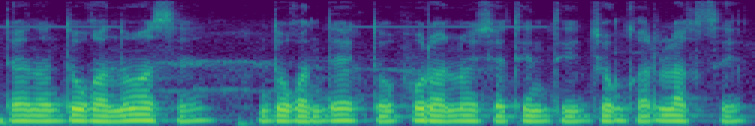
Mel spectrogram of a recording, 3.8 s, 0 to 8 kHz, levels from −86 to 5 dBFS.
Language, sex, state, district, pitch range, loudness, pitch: Bengali, male, Tripura, Unakoti, 125-135 Hz, -16 LUFS, 130 Hz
